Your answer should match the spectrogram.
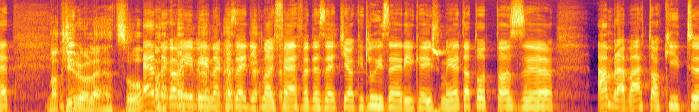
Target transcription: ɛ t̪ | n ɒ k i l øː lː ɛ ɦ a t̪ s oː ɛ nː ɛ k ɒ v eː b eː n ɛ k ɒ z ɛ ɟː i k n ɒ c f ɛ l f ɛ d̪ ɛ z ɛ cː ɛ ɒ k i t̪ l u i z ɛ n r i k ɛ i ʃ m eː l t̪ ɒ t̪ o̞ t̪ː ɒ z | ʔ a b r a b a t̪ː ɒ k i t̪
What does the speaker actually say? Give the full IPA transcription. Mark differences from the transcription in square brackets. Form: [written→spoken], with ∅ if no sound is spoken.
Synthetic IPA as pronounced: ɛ t̪ | n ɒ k i [l→ɾ] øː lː ɛ ɦ [a→ɛ] t̪ s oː ɛ nː ɛ k ɒ v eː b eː n ɛ k ɒ z ɛ ɟː i k n ɒ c f ɛ l f ɛ d̪ ɛ z ɛ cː ɛ ɒ k i t̪ l u i z ɛ n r i k ɛ i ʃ m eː l t̪ ɒ t̪ o̞ t̪ː ɒ z | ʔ a [b→m] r a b a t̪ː ɒ k i t̪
